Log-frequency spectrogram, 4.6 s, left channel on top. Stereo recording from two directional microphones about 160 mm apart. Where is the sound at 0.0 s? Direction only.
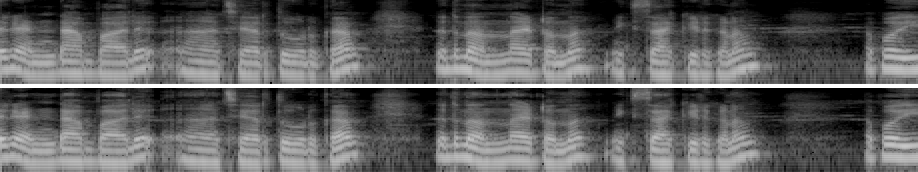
5° right (ahead or behind).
